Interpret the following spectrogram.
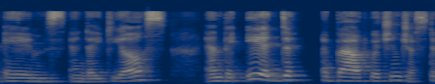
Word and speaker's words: id: And then we have the id. In German, it simply says das Es, the it, the that, id. Not ID, please. People keep calling it ID, but it's id. That's how you pronounce it.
